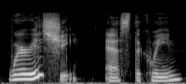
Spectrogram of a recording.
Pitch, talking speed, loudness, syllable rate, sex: 230 Hz, 195 wpm, -16 LUFS, 5.3 syllables/s, female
